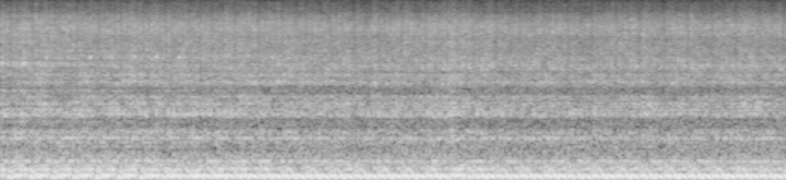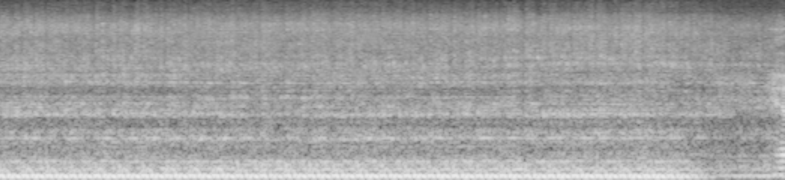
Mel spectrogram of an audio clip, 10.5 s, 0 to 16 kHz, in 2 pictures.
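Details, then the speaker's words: GM 5.3 truck with a P0300 misfire code at idle: rough, lumpy idle with about three uneven pulses a second, louder than before because one cylinder is not firing; it smells terrible. "it sounds a little bit more the house it used to sound a little bit Kemp but now you could hear it more because that's because one cylinder is not working so yeah that's a misfire"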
